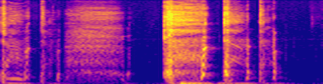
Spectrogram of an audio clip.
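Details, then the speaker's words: Acted roleplay of a young woman with a chronic, worsening cough that is worse at night and has normal hospital tests for pneumonia and asthma: a run of harsh, forceful coughs with strained in-breaths that leave her face red; coughing fit. "아 무기 아 죽겠다 아 기침 진짜 힘들다 얼굴 빨개졌어"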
